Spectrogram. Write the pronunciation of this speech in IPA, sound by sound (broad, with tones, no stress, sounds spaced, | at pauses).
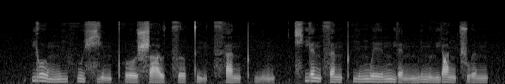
p j o˥˨ ʊ̯ m i˨˦ f u˨˦ ɕ ḭ˨˩ n pʰ o˨˦ ʊ̯ ʂ ɑ˨˦ ʊ̯ t͡s ɤ˨˦ t̪ ḭ˨˩ t͡sʰ a˥˨ n pʰ ḭ˨˩ n | t͡ɕʰ j ɛ˥˨ n s a˨˦ n pʰ i˨˦ n̪ w e˨˦ ɪ̯ n̪ j ɛ̰˨˩ n m i˥˨ n l j ɑ˥˨ ŋ ʈ͡ʂ w ə˨˦ n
